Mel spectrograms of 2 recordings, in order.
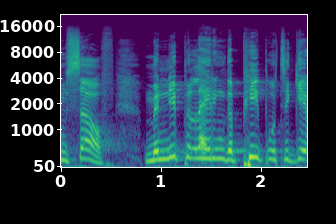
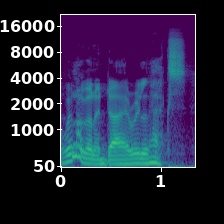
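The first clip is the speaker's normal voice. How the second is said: much lower and softer, unbothered; calm and cool; 7 semitones lower, 10 dB quieter than usual. Retold or imitated. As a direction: settle them down without any alarm. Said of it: "he's cool in every circumstance".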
